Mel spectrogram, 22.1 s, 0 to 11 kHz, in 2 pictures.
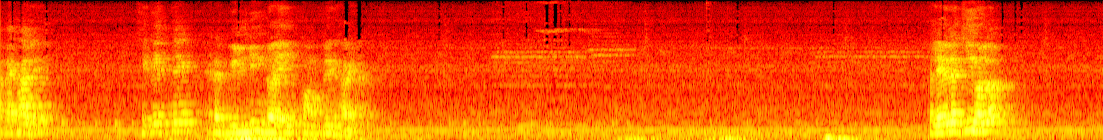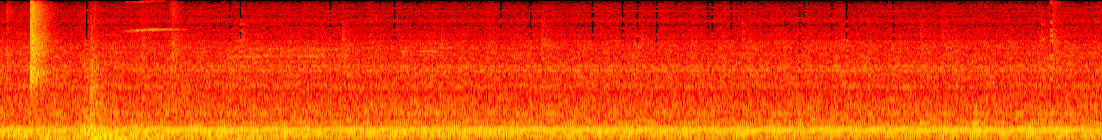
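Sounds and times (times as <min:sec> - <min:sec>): low machine hum: 0:00.0 - 0:22.0
sharp click: 0:11.1 - 0:11.6.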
